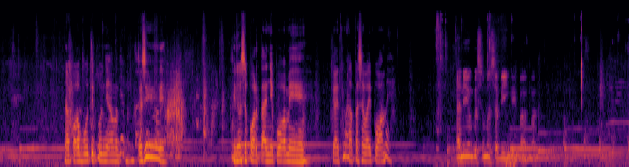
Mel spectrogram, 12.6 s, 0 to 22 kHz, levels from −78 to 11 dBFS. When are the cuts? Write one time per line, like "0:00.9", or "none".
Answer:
0:01.2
